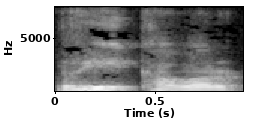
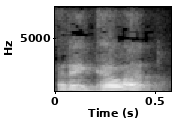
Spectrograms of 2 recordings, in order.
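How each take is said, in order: First: The word is broken after a long 're'. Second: The word is said smoothly as one unit. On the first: To cover something again. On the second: To get well again.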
